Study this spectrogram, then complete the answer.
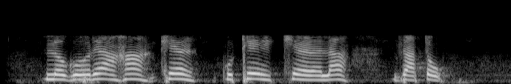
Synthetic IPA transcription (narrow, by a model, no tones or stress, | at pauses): loɡoɾãɦãkʰeɭkuʈʰekʰeːɭla | d͡zat̪o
